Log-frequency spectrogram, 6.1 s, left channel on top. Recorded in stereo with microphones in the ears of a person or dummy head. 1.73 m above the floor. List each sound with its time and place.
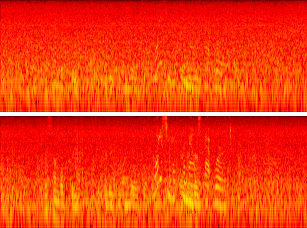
0.9 s a man speaking: 55° right (ahead or behind)
3.0 s a woman speaking: 35° right (ahead or behind)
